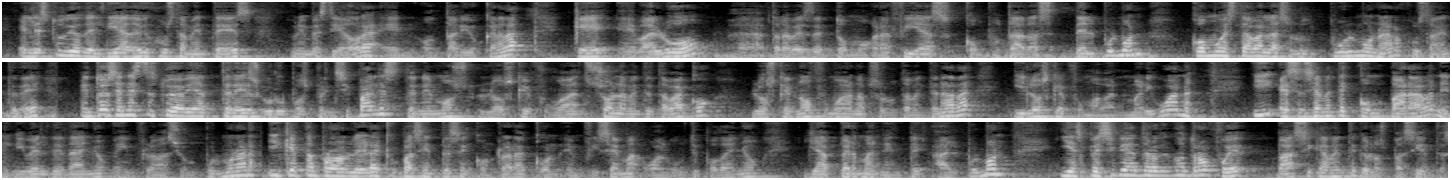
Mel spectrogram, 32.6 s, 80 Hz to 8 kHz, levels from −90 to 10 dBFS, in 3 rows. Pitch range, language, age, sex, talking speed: 110-160 Hz, Spanish, 30-49, male, 175 wpm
